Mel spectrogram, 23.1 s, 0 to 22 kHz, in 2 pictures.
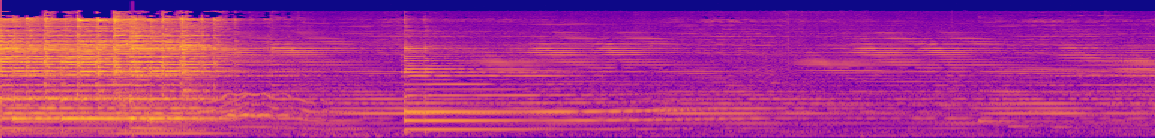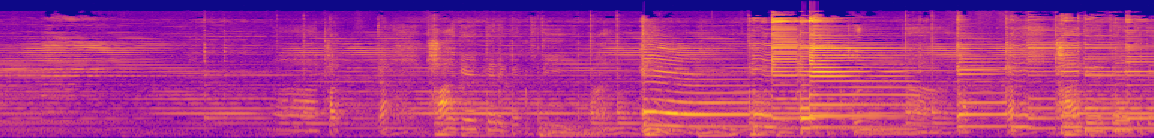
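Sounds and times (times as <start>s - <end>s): slide guitar slow melody: 0.0s - 8.5s, 14.3s - 23.0s.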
